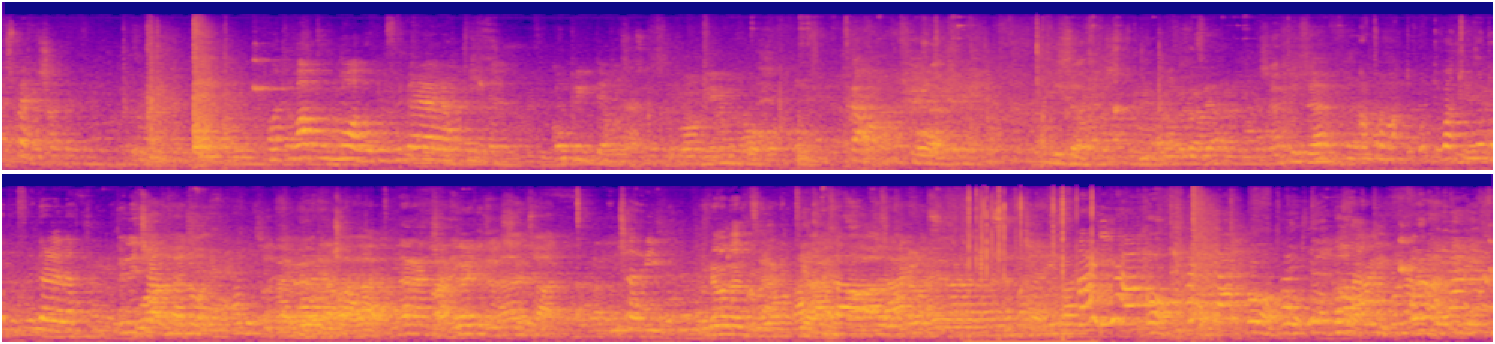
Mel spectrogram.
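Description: Teenage boys talk and banter loudly nearby.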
